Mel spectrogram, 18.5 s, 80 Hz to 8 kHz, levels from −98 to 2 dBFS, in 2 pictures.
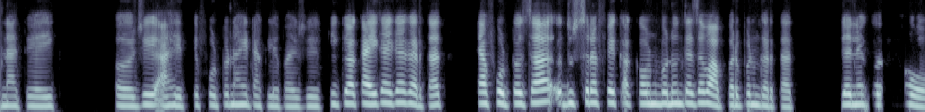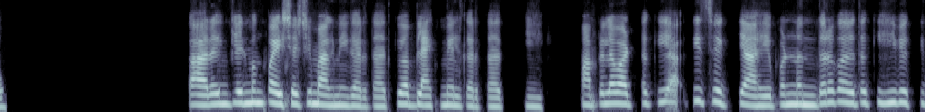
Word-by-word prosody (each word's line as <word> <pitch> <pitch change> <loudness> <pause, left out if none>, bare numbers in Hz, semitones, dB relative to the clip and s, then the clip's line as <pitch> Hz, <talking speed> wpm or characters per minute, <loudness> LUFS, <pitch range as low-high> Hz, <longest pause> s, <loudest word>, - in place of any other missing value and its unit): नातेवाईक 195 -1 -3 0.6
अ, 200 -1 0
जे 225 +1 +1
आहेत, 200 -1 0
ते 215 - -6
फोटो 220 +1 -5
नाही 225 0 -1
टाकले 200 -2 -6
पाहिजे, 190 +1 -5
की 235 +7 -7
किंवा 245 +1 +2
काही-काही 245 +1 +4
काय 265 -1 +2
करतात, 220 -2 +1 0.4
त्या 250 - +5
फोटोचा 250 +2 +5 0.2
दुसरा 265 +2 +1
फेक 260 -2 +2
अकाउंट 240 +1 0
बनवून 245 0 +2
त्याचा 255 +1 +1
वापर 215 -3 +2
पण 230 -1 0
करतात. 185 -3 -3 0.5
जेणेकरून 230 -1 +1 0.3
हो. 190 -4 +2 1.9
कारण 225 +1 +4
की 260 - -4
अन् 255 0 +4
मग 265 0 +4
पैशाची 240 -2 +3
मागणी 215 -3 +3
करतात 195 -1 -3
किंवा 240 -1 +2
ब्लॅकमेल 215 0 0
करतात, 190 -1 -4
की 190 +1 -9 0.4
आपल्याला 240 +3 0
वाटतं 245 0 0
की 280 +1 -3
आ - - 0 0.2
तीच 295 -1 -4
व्यक्ती 255 -2 -2
आहे, 205 -2 +3
पण 230 - 0
नंतर 235 +3 +2
कळतं 265 -2 0
की 265 - -5
ही 260 +1 +2
व्यक्ती 260 -1 -4
225 Hz, 160 wpm, -23 LUFS, 205-250 Hz, 1.9 s, त्या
